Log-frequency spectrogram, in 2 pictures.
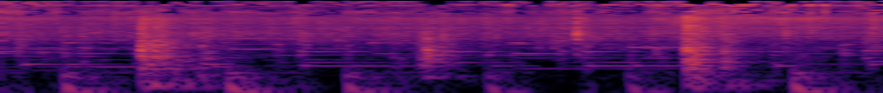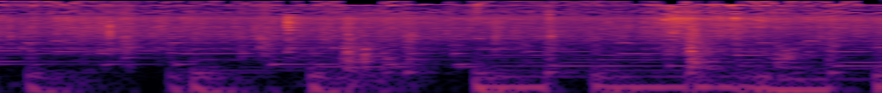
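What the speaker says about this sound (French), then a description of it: "nous avons fait suer les poireaux" Leeks sweating in a pot for cabbage soup, a steady close sizzle and crackle of frying with scattered stirring scrapes throughout.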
